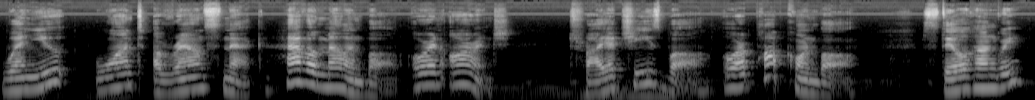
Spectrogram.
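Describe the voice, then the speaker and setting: Very slow-paced male preschool teacher reading aloud. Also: on the high side, sing-song. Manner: deliberate, instructional phrasing with repeated questions. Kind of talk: read-aloud for young children with explanatory asides.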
